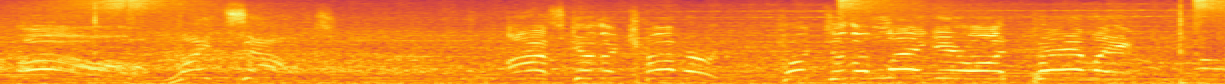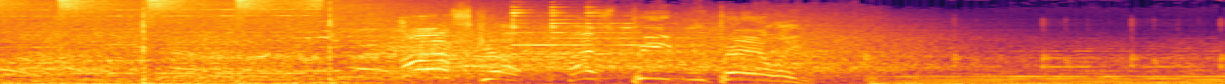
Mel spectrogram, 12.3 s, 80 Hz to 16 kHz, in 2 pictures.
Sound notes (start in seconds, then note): 8.1 bell ringing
